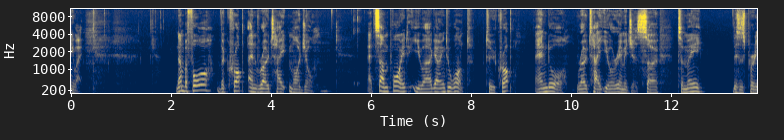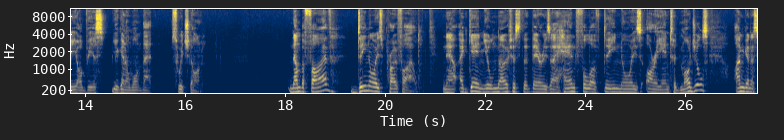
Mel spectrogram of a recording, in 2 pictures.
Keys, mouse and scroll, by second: 5.7 click, 20.6-21.1 scroll down 2, 21.4 scroll down 1.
